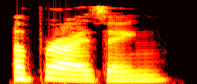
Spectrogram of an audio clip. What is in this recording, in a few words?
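"apprising", British English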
